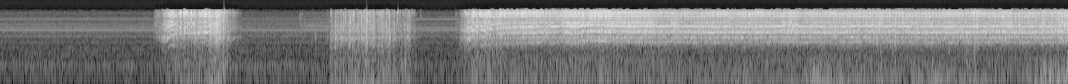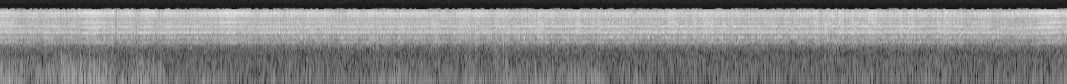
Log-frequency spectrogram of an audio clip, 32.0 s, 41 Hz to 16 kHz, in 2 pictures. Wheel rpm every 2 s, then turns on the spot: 0, 80, 30, 70, 210, 220, 220, 210, 210, 210, 210, 220, 210, 220, 220, 210.
4-6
